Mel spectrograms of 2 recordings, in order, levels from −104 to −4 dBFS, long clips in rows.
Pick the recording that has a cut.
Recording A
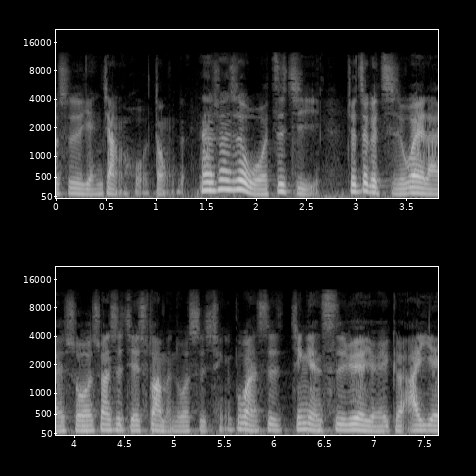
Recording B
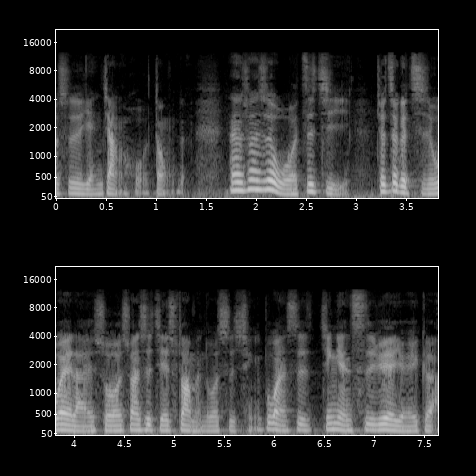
A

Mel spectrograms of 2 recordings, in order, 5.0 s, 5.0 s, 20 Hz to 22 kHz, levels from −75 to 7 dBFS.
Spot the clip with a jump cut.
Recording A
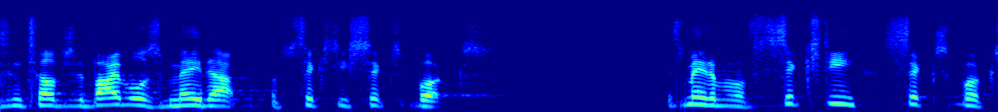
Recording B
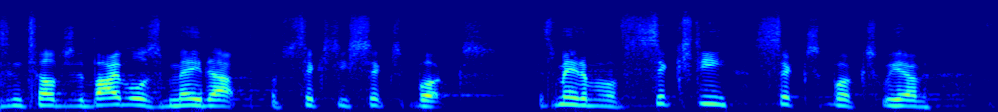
B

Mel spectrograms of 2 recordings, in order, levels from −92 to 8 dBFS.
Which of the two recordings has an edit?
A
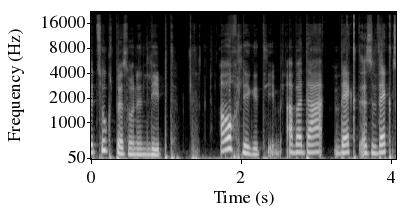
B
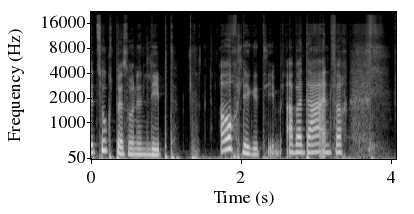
A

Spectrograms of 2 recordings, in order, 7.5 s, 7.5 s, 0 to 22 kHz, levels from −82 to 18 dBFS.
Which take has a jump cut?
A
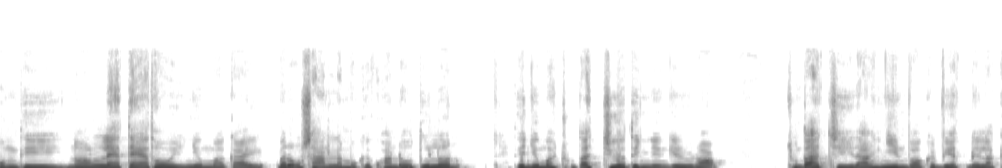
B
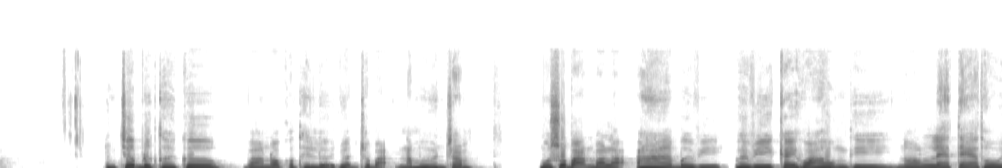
B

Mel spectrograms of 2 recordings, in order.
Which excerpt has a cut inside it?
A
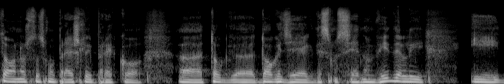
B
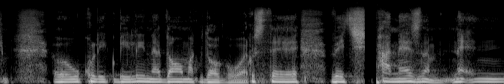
B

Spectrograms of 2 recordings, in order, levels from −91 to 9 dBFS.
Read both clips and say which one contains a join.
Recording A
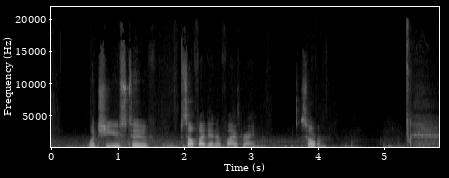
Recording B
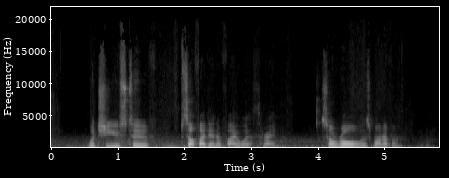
A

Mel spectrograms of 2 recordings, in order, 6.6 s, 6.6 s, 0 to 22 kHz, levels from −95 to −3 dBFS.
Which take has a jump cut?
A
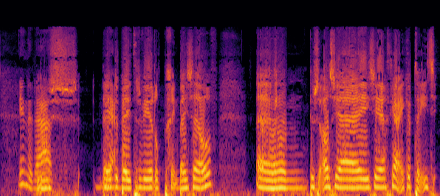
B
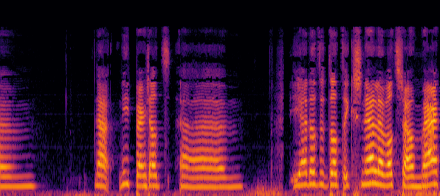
B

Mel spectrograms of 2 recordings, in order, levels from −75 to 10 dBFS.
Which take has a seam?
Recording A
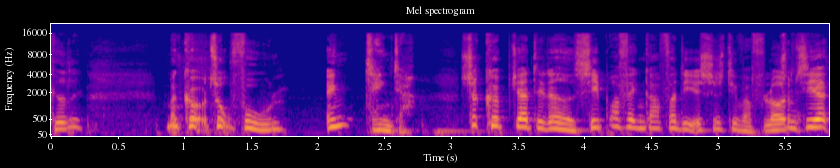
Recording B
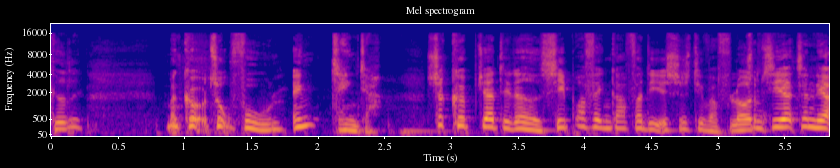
B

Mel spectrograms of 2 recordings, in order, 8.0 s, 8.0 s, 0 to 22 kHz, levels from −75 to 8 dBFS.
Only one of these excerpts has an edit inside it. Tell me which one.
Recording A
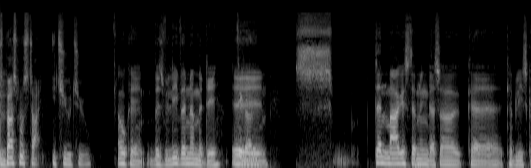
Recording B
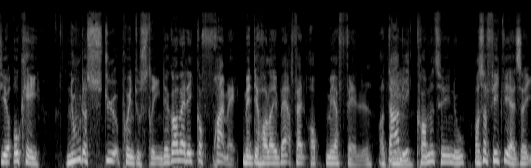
B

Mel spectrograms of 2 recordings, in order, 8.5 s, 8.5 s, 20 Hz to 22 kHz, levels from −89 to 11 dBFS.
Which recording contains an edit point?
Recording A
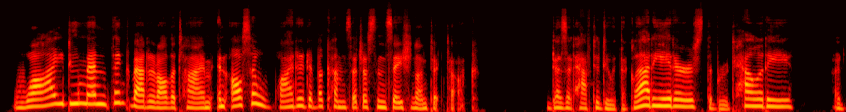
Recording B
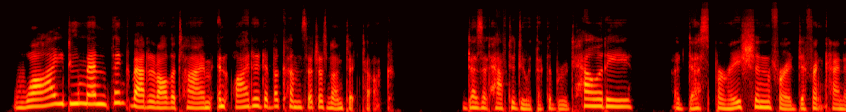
B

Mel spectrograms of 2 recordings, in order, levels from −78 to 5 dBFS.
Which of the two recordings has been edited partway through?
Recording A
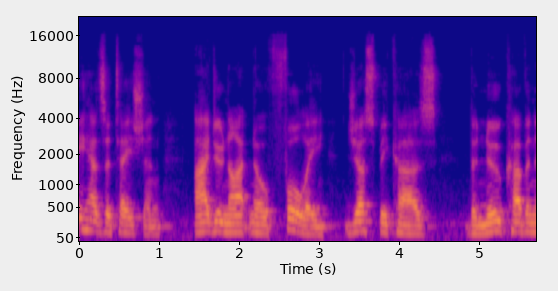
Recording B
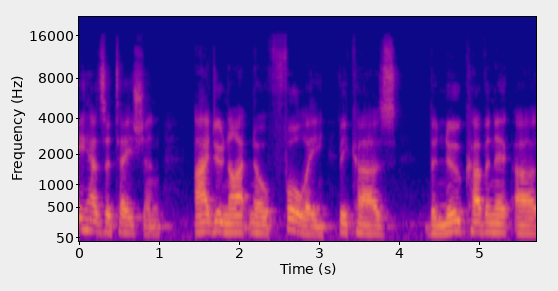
B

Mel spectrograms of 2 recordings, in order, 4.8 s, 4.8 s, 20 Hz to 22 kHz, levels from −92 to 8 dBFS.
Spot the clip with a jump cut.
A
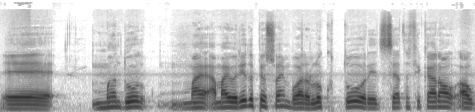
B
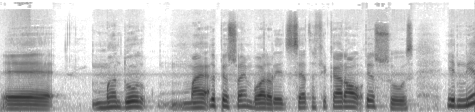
B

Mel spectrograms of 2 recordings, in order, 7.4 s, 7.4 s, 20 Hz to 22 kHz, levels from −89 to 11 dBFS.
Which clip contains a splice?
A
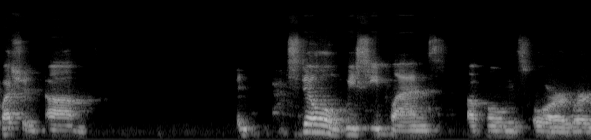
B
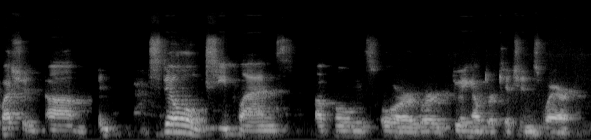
B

